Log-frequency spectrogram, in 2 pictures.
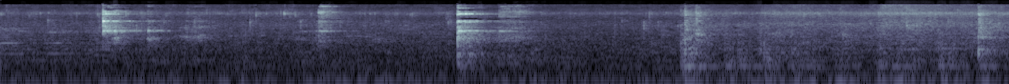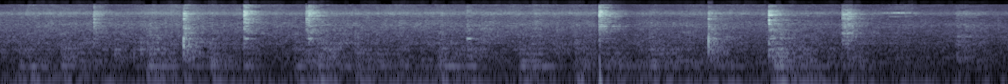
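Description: Green chili, ginger-garlic paste and curry leaves fry with onions and tomatoes for chana kheema masala, with quiet sizzling under a run of sharp spatula scrapes and knocks against the pan.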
